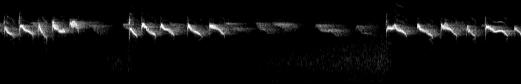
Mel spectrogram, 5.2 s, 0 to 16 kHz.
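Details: High-pitched twittering song of a hobby-kept oriental white-eye in 'buka sing raja' display, 21 October 2022: fast runs of sweet slurred chirps, then a drawn-out warbling passage, then rapid chirping again. Faint low noise is heard beneath.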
